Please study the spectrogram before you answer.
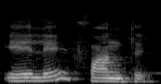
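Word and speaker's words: elefante: तो यहाँ पे एक उसका उदाहरण है एलेफांत, एलेफांत। अब यहाँ पे देखिए, ये भी ए है और ये भी ए है पुर्तगाली में, लेकिन इसका उच्चारण ए की तरह है और इसका उच्चारण अ की तरह है।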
